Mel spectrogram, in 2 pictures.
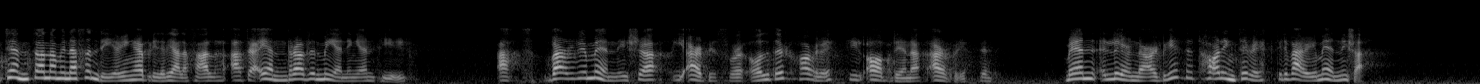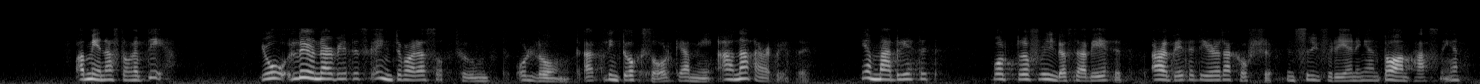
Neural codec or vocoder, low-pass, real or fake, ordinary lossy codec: codec, 16 kHz in and 24 kHz out, 0.9 kbps, LongCat-Audio-Codec, fine tuned four codebook decoder; 5.4 kHz; fake; none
